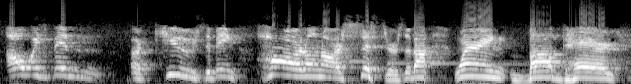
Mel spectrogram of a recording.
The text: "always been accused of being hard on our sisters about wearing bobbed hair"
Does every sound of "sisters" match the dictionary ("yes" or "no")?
yes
